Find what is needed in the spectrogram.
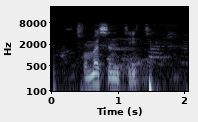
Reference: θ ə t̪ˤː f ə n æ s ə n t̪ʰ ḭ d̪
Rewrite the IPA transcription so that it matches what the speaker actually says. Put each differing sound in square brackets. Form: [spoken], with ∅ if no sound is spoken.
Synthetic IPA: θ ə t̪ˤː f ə [m] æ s ə n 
